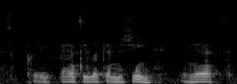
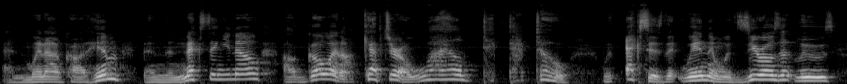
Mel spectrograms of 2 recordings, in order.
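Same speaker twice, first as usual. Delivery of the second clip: put-on lively read-aloud to kids; animated picture-book reading; story narration; 3 semitones higher, 6 dB louder than usual. A narrator's reading. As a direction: read the rhyme with a bouncy lilt. Reads Seuss poem to children.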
